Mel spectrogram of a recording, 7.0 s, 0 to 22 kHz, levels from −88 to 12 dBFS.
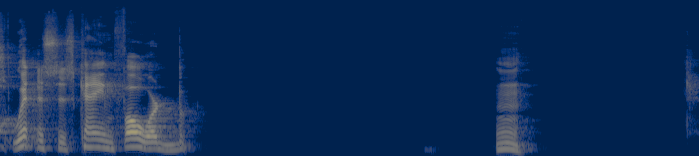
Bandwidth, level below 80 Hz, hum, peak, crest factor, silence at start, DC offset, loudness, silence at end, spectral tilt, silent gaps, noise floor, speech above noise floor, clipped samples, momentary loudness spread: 16.5 kHz; -78 dBFS; none; -12 dBFS; 26 dB; 0 s; under 0.1%; -32 LUFS; 0 s; -3 dB/octave; none; under -90 dBFS; over 57 dB; under 0.1%; 18 LU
